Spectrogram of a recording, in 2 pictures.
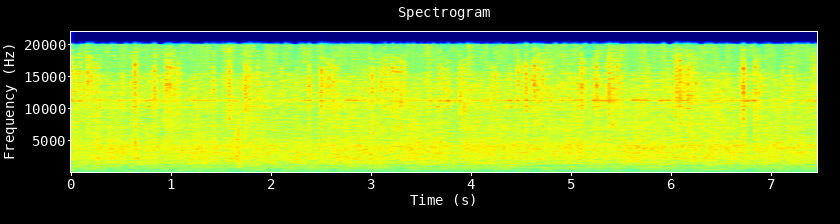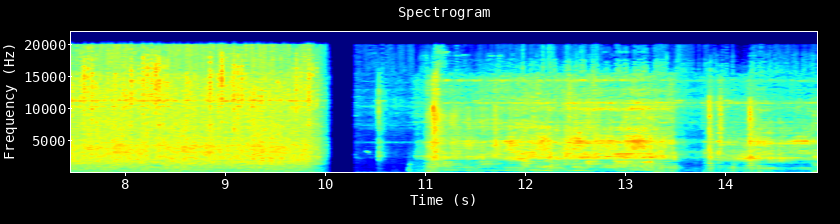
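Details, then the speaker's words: YardMan snowblower single-cylinder engine test-run after an auger belt fix. Buzzes fast and high, a touch uneven, before shutting off. Speed is set a bit too high and needs throttle pulled back; also slightly stumbly, idle circuit may need checking. "It's running a little too high, so we're going to pull a little throttle out of it because that's just a bit too high."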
